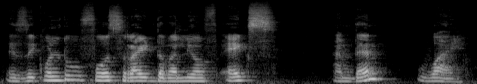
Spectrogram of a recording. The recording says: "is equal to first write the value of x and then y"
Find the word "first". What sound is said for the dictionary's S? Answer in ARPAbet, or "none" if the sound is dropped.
S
